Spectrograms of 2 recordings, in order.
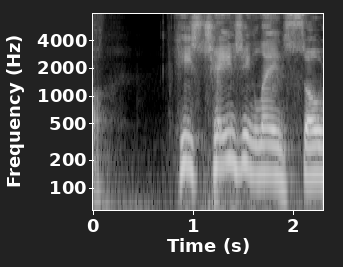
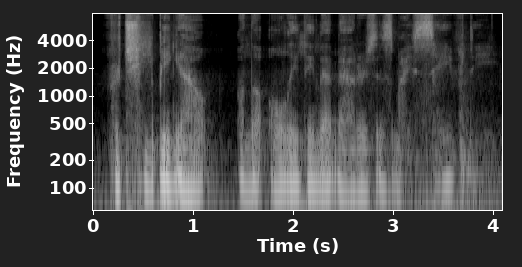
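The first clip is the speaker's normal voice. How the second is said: whispered self-reproach; 7 dB quieter than usual. Retold or imitated. Muttering thoughts in backseat.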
